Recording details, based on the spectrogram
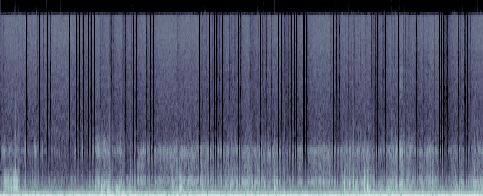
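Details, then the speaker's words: Bowel sounds (borborygmi) heard by stethoscope after drinking cola with Mentos, after a toilet trip: loud, continuous low rumbling and gurgling of gas and fluid; sound said clearer without pressing the stethoscope hard. "Bạn có thể nghe thấy âm thanh của dạ dày ngay cả khi ở gần tim. "Tôi sẽ ấn mạnh ống nghe và nghe ♪". Bạn có thể nghe thấy âm thanh tốt hơn nếu bạn không nhấn mạnh."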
